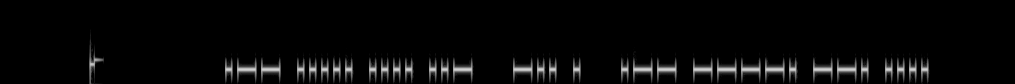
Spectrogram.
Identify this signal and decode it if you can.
Morse code, heard as a keyed tone, about 20 wpm, 700 Hz. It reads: W5HU DE W9GH
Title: USA Callsign DE Callsign - 4 Characters - 20wpm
